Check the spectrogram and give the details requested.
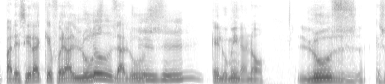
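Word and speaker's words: לוז: Luz, eso es una palabra, eh, pareciera que fuera luz, la luz que ilumina, ¿no?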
